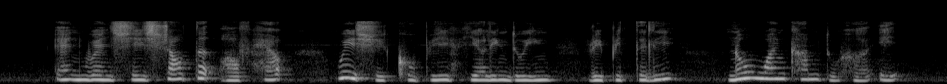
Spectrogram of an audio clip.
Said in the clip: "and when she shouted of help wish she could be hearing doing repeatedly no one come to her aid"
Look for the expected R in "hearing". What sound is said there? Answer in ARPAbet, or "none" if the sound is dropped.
L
